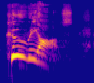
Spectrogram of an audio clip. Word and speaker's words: kyrios: It's spelled K-Y-R-I-O-S, but it's pronounced kurios.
